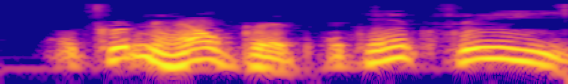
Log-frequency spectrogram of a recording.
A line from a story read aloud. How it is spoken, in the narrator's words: he cried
